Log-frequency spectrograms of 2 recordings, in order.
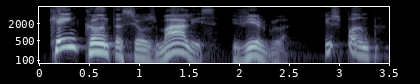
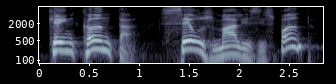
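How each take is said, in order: First: The pause comes after 'males'. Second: The pause comes after 'canta'.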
